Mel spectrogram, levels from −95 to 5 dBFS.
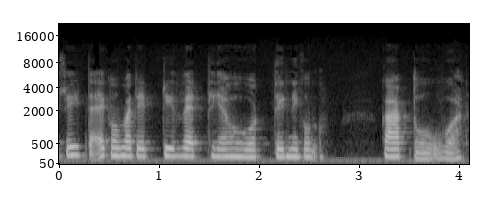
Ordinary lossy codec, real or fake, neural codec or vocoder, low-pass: MP3, 64 kbps; real; none; 19.8 kHz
